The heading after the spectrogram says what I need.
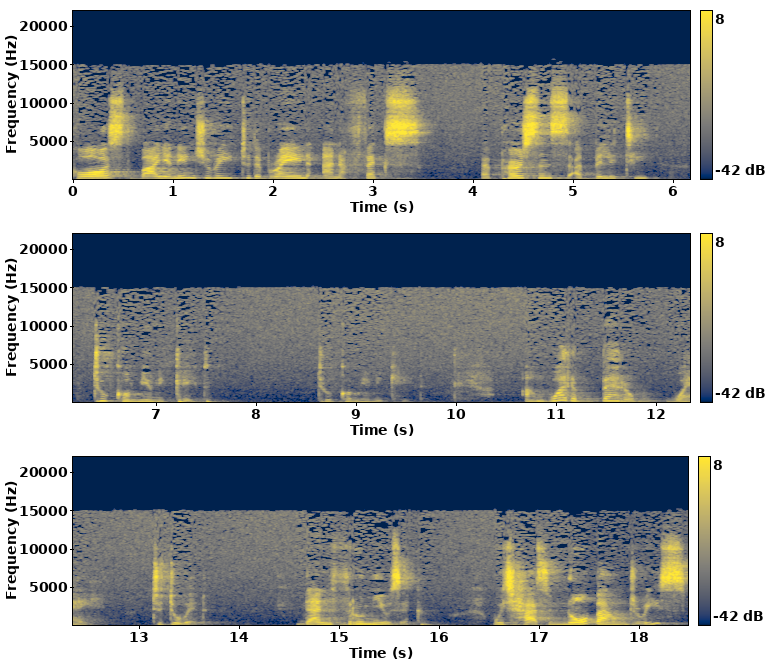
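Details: Adult woman speaking; normal speech.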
